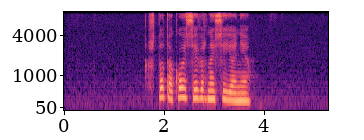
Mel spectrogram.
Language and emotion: Russian, neutral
